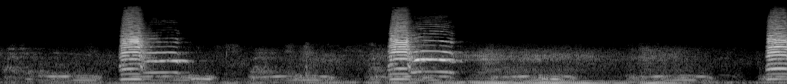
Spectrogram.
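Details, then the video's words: Peahen answering a person in a call-and-response exchange: short, loud, harsh honking calls repeated about every three seconds, alternating with soft, low murmured sounds between them. ""Rozmowa" z pawicą"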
